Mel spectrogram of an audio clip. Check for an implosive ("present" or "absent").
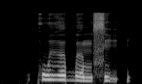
present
